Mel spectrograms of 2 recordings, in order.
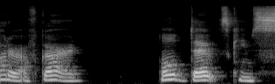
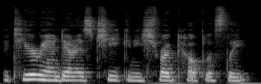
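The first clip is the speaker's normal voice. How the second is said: usual speaking voice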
